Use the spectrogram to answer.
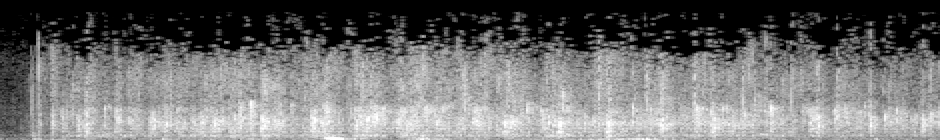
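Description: Warm audience applause welcomes a guest onto the stage. Dense clapping starts abruptly and stays steady and full for about six seconds.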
